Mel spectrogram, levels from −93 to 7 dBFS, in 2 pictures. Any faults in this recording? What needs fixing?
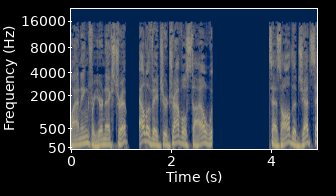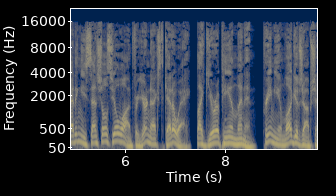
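Audio dropout to silence from 2.82 to 3.97 s, after "your travel style" and before "has all the jet": 1.15 s of silence, likely a lost input link, flat on the waveform and blank on the spectrogram. Prevent it by securing connections and monitoring input levels during recording.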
